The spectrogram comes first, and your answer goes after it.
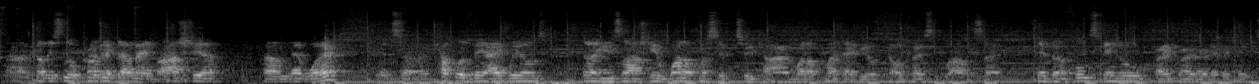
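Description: A man at a fairly quick pace, with audible room echo and clear music in the background. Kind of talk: casual vlog chat. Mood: relaxed, upbeat. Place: home room. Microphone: phone near.

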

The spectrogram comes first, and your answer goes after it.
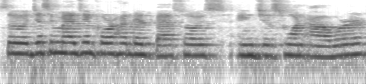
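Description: Someone with a Filipino accent speaks at a very slow pace in a flat, monotone way. Room echo is audible, and there is light background noise. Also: woman. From Philippines. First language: Tagalog. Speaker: public school teacher and vlogger; teacher. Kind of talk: casual vlog mixing English and Tagalog. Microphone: phone near.

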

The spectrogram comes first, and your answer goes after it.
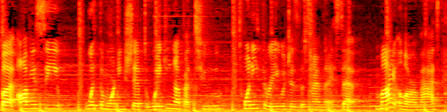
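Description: Music is clearly audible in the background. Over it, a woman speaks at a moderate pace. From Miami. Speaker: TV news anchor. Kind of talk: casual talk to camera. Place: studio.

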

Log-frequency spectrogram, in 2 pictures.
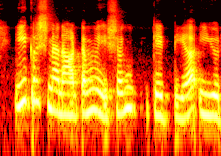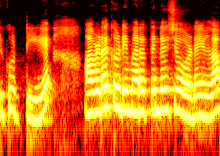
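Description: Ordinary pitch variation marks a woman's high-pitched speech. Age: 30s. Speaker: devotional video host. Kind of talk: devotional talk and storytelling. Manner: casual, chatty.

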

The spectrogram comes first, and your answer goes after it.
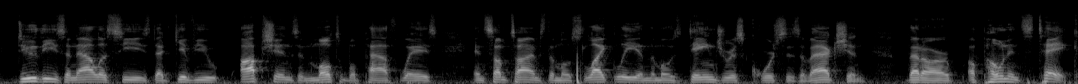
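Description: A man speaks in a normal speaking voice at a fairly low pitch. His pace is moderate and his pitch variation ordinary. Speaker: guest. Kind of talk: interview answer. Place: shop. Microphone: handheld.

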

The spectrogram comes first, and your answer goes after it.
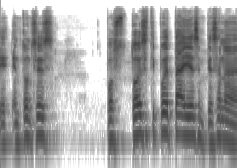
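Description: This man has an unremarkable speaking voice with ordinary pitch variation. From Mexico, Comarca Lagunera (Torreón); Mexico. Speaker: chef and restaurant owner; guest. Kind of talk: casual chat. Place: studio. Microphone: studio mic.

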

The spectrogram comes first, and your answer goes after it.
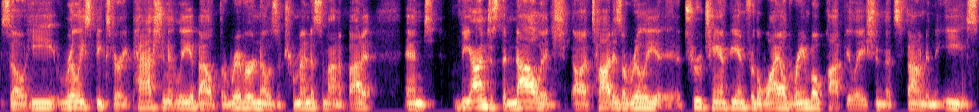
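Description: The background stays quiet. A man speaks at a moderate pace, his pitch varying in an ordinary way. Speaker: host introducing a guest. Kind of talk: spoken introduction. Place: home room. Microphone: webcam.

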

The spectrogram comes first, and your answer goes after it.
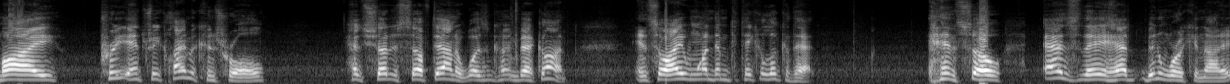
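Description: A man with a high-pitched voice talks at a fairly slow pace, leaving long, frequent pauses. His pitch varies in an ordinary way, and the recording is dry with no echo over a quiet background. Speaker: car owner vlogger. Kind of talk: casual vlog chat. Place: car. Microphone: lapel.

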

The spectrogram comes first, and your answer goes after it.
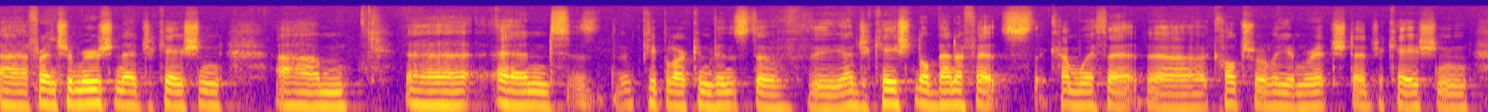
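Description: A man speaks with a Canadian accent. His intonation stays monotone and flat. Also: medium pitch for a man, moderate pace. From Toronto, Canada. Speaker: law professor and lawyer. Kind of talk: interview answer. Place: office.

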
